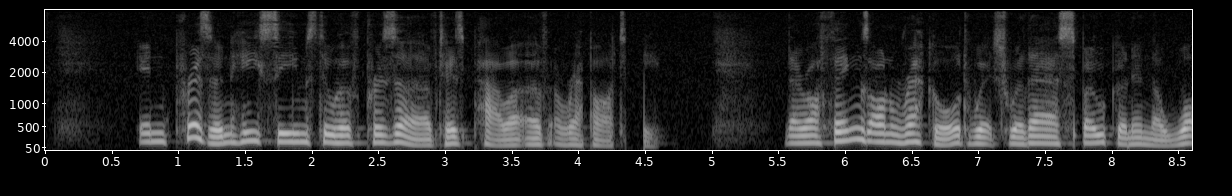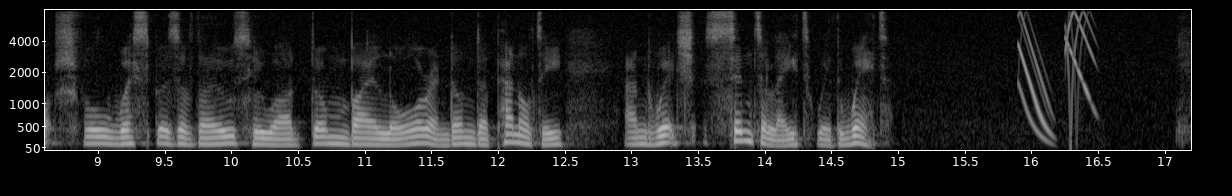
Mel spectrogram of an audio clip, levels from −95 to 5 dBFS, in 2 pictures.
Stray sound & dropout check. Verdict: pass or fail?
fail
